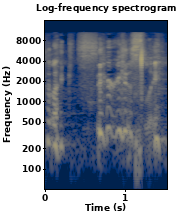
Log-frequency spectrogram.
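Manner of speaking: mock whimper, breathy then jumping high; hammed-up pleading with his disciples; half-whispered mock despair with high squeaks; whimpering Jesus. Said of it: "with a whimper in his voice".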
